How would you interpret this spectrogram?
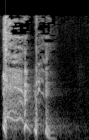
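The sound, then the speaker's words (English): A quick burst of about four harsh coughs in a rapid chain, loud at first and tapering off into a brief quiet tail. “But you see, my body isn't perfected yet because I got this cough from time to time.”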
